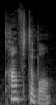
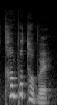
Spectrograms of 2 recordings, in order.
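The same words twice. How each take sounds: First: It is said with an American accent. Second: It is said with Korean-style syllables. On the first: "미국식 원어 발음" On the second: "이 단어의 한국식 발음 먼저 같이 해볼게요"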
